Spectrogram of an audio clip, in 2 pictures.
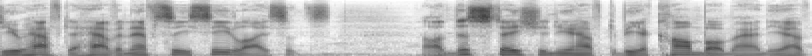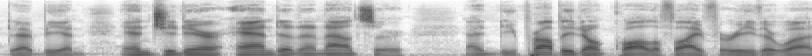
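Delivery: plain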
